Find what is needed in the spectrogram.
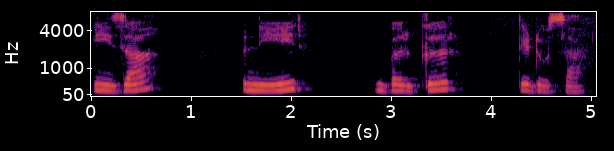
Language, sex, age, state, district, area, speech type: Punjabi, female, 18-30, Punjab, Tarn Taran, rural, spontaneous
